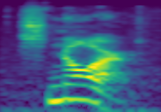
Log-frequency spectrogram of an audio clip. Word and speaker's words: Schnorr: Just tell me how to pronounce it. Schnorr. Okay. Schnorr.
